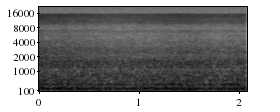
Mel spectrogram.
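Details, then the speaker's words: Sapphire Nitro R7 360 GPU cooler fan at about 60% speed during a benchmark at 98% load and 138°F; quiet steady whir with faint even hum, audible but not loud, no rattle or grinding, normal. "I don't know if the microphone is picking that up, but you can definitely hear it. It's not loud, it's not ridiculously loud, it's not something that it'll annoy you, especially if it's inside of a case, but it's audible enough that you can definitely hear that it's moving."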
